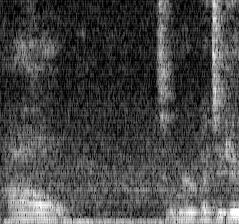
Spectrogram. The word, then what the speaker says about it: Om: oh and the correct the correct pronunciation is actually three syllables it starts with ah oh all together it's oh so we're going to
